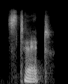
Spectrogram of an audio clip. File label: "stet", Indian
